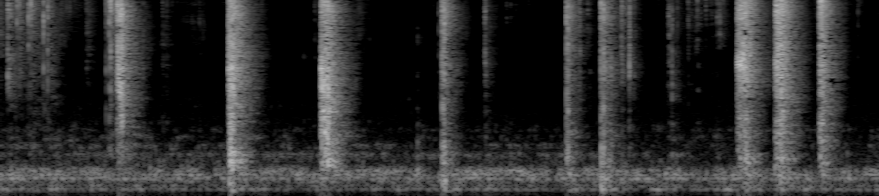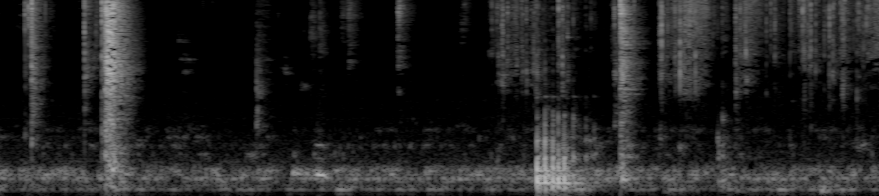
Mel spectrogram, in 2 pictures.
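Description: Adhesive tape ripped off the roll in short, sharp pulls, about ten of them over the first ten seconds, as it is wound around a bottle cap. Fainter tape and handling noises follow.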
